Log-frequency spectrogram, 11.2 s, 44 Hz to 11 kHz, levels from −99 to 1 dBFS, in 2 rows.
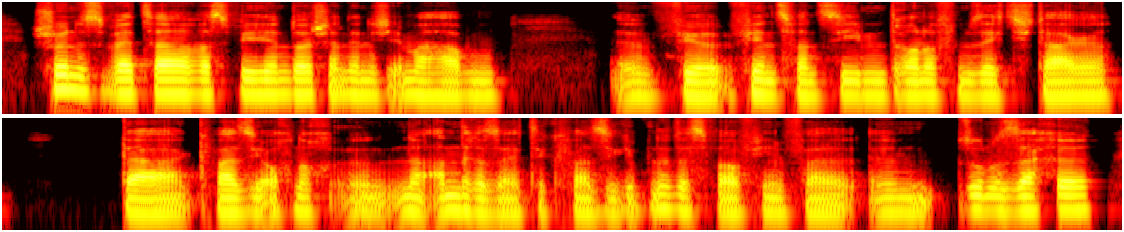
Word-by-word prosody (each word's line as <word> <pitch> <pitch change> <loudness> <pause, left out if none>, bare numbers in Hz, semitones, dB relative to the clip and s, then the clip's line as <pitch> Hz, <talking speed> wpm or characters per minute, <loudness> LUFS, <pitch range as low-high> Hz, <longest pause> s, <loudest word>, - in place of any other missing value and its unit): Schönes 145 -3 +3
Wetter, 125 -1 +6
was 120 0 +1
wir 120 - +2
hier 120 0 +3
in 120 - -3
Deutschland 120 0 +2
ja 120 - +1
nicht 115 - -3
immer 115 -1 -1
haben, 115 -1 -1 0.5
ähm 105 +2 -4
für 110 0 +1
24/7, 115 -1 -1
365 110 -1 -1
Tage, 115 0 +2 0.6
da 105 0 +4
quasi 110 +1 +1
auch - - -3
noch 110 -1 -4
'ne 115 0 -3
andere 115 -1 0
Seite 100 0 -5
quasi 100 +1 -4
gibt, - - -9
ne? 130 - -1
Das 115 -1 -2
war - - +3
auf - - -5
jeden 110 -2 -4
Fall, 105 - -3
ähm, 110 +1 -5
so 125 0 0
'ne 120 - -1
Sache, 120 +1 +2
115 Hz, 185 wpm, -25 LUFS, 110-120 Hz, 0.6 s, Wetter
